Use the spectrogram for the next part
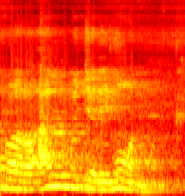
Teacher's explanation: Kalau lanjut kemudian wara'al mujrimun, setelah hamzah itu ada mad tidak dibaca panjang ya, wara'a tidak dibaca panjang karena ada sukun setelahnya ya. Wara'al mujrimuna dibaca panjang karena mad tabi'i waw sukun sebelumnya dhammah.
